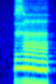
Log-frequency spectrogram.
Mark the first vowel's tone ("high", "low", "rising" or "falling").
low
